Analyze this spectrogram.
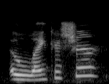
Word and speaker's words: Lancashire: but it's it's currently one from britain um lancashire is that how y'all pronounce it yeah it's super orange and it has like and it almost tastes like blue cheese and cheddar had a baby lancashire is my favorite cheese currently because it does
